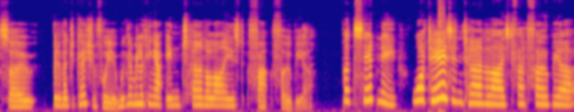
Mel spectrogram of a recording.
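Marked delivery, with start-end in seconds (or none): 5.1-8.6 high, whimsical, dreamy voice. Voicing an imagined listener's question to the audience, in a put-on whimsical, dreamy voice. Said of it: "I hear you ask in a whimsical, dreamy voice".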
